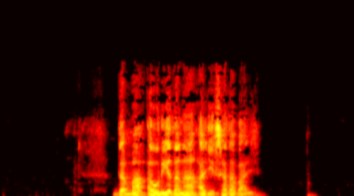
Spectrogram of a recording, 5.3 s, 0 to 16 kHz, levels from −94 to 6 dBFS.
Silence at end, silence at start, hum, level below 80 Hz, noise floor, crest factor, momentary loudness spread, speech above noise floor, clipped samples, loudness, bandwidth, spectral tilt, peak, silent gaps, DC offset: 1.45 s; 1.7 s; none; -58 dBFS; -88 dBFS; 22 dB; 12 LU; 68 dB; under 0.1%; -19 LUFS; 11 kHz; -4 dB/octave; 0 dBFS; none; under 0.1%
